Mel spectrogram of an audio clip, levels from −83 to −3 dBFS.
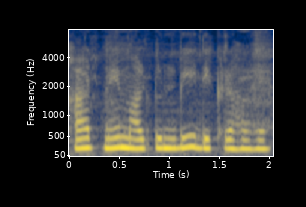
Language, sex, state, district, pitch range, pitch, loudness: Hindi, female, Arunachal Pradesh, Longding, 210-225 Hz, 220 Hz, -11 LUFS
